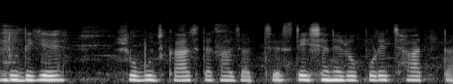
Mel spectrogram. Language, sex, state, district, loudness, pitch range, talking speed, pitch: Bengali, female, Odisha, Khordha, -16 LUFS, 195-205 Hz, 120 wpm, 200 Hz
